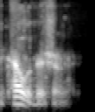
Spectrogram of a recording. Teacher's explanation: the primary stress, the loudest, biggest stress is on the te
